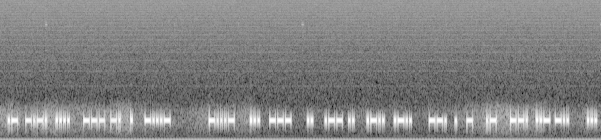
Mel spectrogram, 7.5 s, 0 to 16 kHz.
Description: Morse code, heard as a keyed tone, about 51 wpm, spaced as for 42 wpm, 530 Hz. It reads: ACH ONE <BT> <BT> SO I WILL GET A GUD S
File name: archived / CRSnet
